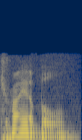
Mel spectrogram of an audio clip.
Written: Triable

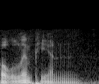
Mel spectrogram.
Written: Olympian

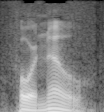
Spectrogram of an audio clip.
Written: Foreknown

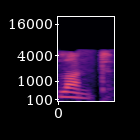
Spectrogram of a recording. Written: Lunt

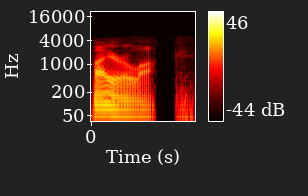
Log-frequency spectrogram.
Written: Firelock

